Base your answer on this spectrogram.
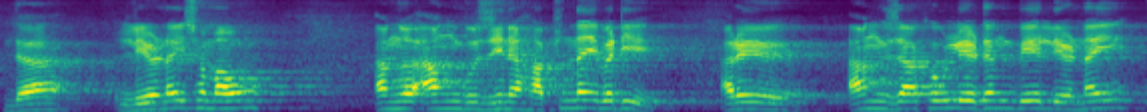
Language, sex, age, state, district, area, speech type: Bodo, male, 30-45, Assam, Chirang, rural, spontaneous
